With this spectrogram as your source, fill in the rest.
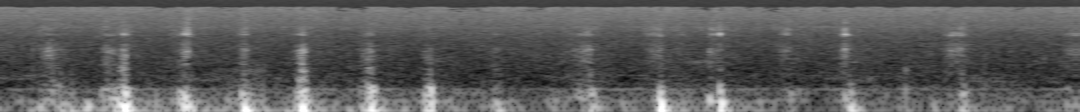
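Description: A bamboo stick rubs behind an oiled pink silicone ear model microphone. About eleven muffled, low, thumping strokes come at an uneven pace over a faint steady hum, each dying away almost at once.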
